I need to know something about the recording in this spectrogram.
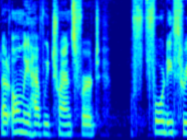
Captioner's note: speaking French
